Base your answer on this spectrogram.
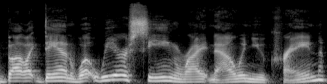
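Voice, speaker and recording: A man with a plain, everyday voice and an American accent talks at a moderate pace with ordinary pitch variation. The recording is very clean, with a silent background. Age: 30s. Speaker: foreign policy analyst. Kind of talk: interview.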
